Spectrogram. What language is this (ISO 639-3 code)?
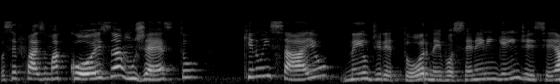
por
